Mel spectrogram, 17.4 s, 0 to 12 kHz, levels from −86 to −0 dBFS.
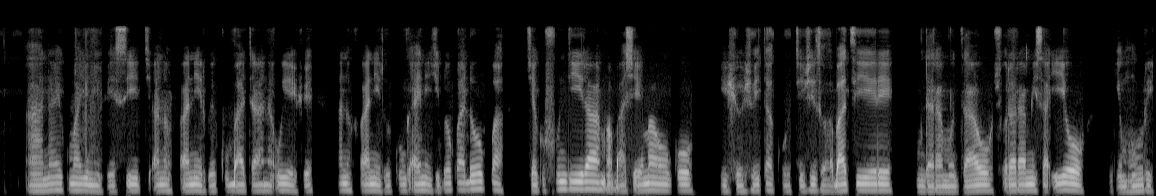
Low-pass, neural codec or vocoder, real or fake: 7.2 kHz; none; real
